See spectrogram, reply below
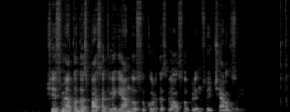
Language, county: Lithuanian, Marijampolė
